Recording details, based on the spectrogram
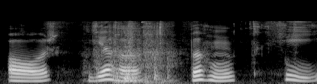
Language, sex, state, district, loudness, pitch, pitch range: Hindi, female, Chhattisgarh, Raipur, -16 LUFS, 175 Hz, 165-200 Hz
